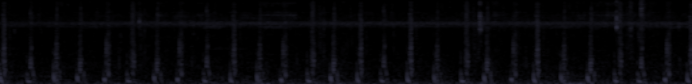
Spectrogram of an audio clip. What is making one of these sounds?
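Quick footsteps run through grass.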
